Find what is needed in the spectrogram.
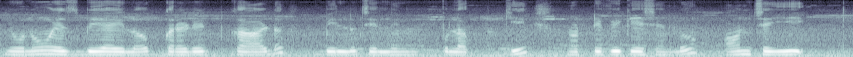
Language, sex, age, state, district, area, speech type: Telugu, male, 30-45, Andhra Pradesh, Srikakulam, urban, read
